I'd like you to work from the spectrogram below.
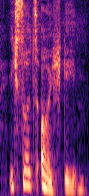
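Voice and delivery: ordinary delivery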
